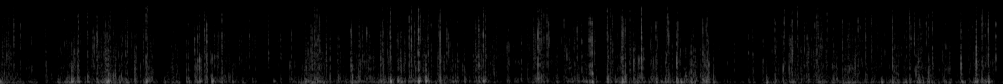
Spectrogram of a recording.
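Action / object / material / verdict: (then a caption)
scrape / thin clear plastic bag / plastic / none. A small, clear, thin, empty plastic bag is held in both hands close to the microphone and crinkled and squeezed with the fingertips. It makes a dense, continuous crackle of sharp, bright crinkles over a low rustle, with brief quiet gaps near 0.4, 2.6 and 7.3 seconds.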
